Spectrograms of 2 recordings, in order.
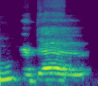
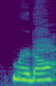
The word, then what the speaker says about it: Murdaugh: Murdo. No, No, Murdaugh. Murdaugh. Murdaugh. Murdaugh. You know what it is, because everybody puts the murders behind it, that I want to say Murdo. Murdo. Murdaugh.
